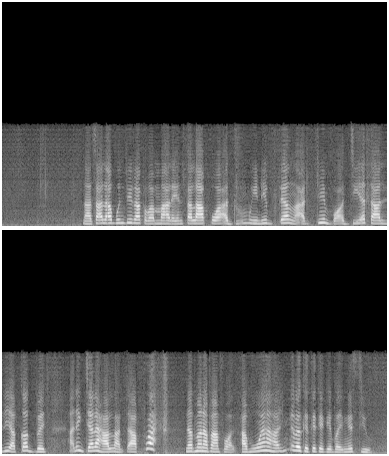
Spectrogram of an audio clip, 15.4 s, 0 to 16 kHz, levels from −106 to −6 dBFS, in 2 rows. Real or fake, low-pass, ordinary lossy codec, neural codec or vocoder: fake; 7.2 kHz; MP3, 48 kbps; codec, 16 kHz, 0.3 kbps, FocalCodec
